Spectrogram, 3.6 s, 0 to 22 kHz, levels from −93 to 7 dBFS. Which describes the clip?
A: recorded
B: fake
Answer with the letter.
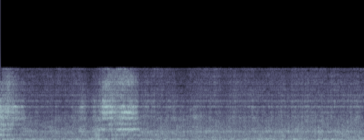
B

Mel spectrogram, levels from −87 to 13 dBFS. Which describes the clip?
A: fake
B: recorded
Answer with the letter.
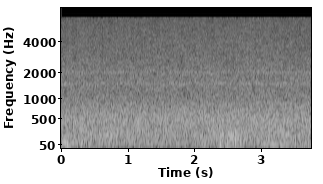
B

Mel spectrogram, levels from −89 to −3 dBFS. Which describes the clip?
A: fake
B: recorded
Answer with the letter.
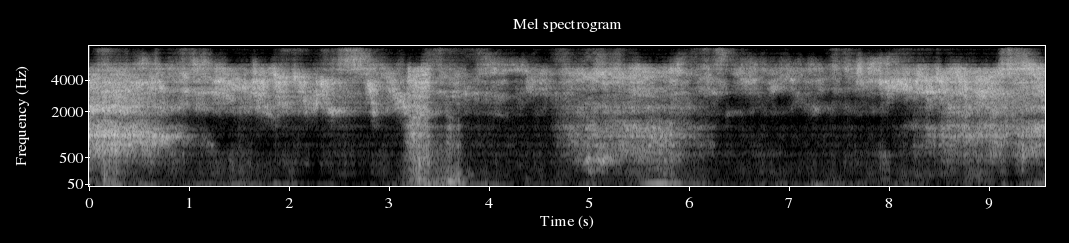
A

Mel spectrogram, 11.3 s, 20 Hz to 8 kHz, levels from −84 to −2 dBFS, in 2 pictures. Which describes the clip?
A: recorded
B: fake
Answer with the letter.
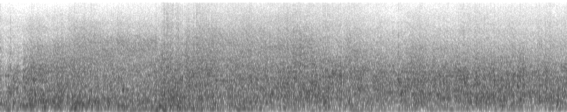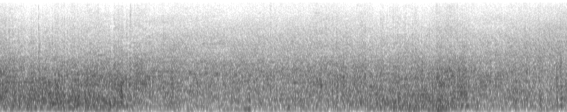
B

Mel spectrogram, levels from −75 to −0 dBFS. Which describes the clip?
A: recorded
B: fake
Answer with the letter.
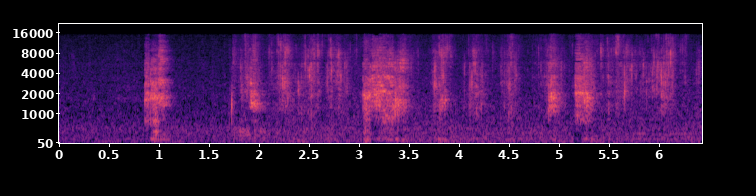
B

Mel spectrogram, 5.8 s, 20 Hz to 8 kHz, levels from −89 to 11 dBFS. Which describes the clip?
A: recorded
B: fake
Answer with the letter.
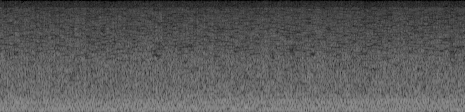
A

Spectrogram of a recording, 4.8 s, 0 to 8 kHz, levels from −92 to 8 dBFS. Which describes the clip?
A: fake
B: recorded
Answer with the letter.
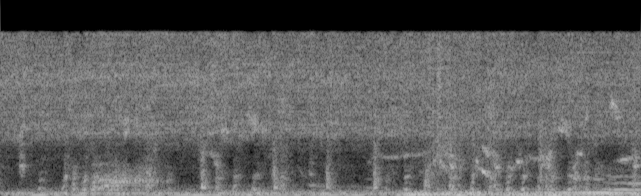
A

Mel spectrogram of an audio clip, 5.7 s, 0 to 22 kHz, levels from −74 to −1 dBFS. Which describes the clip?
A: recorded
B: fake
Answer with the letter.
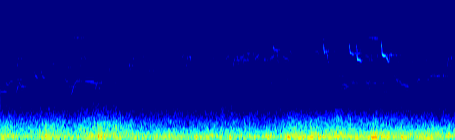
A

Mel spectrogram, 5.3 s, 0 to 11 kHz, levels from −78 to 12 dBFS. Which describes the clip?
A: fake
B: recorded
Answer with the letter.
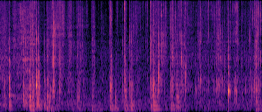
B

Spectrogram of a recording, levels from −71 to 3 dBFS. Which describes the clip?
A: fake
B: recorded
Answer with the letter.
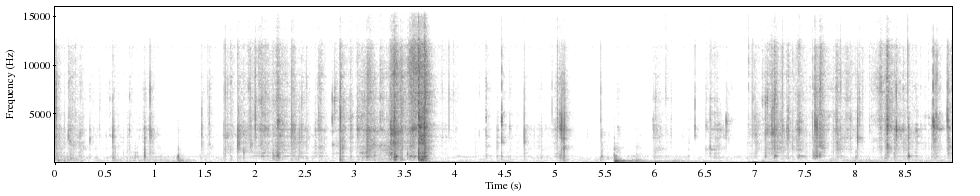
A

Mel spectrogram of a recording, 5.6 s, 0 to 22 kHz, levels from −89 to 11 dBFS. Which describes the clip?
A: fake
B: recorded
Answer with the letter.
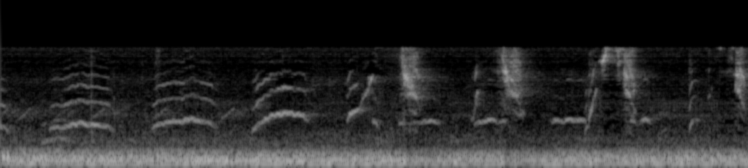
A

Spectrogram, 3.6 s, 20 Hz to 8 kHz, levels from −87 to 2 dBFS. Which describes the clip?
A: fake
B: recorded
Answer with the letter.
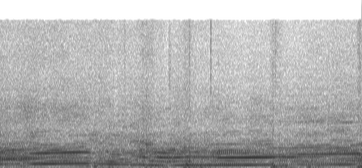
A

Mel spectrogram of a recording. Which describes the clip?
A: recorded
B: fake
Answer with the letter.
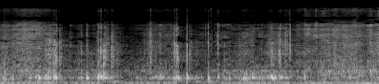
A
